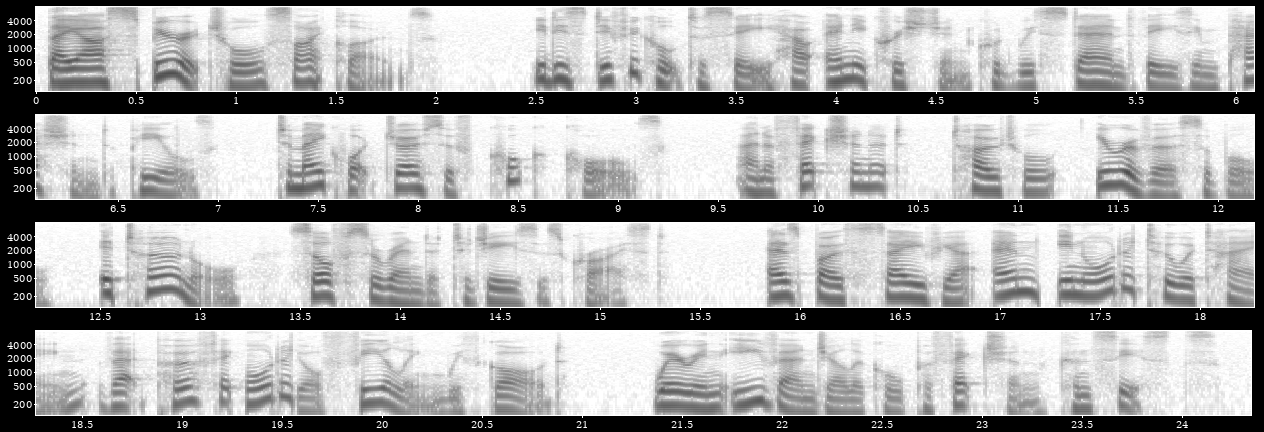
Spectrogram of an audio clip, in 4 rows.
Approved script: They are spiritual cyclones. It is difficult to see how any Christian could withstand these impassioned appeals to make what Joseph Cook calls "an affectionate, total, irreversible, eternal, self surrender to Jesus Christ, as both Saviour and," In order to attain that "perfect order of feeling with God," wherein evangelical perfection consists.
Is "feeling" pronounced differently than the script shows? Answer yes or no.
no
